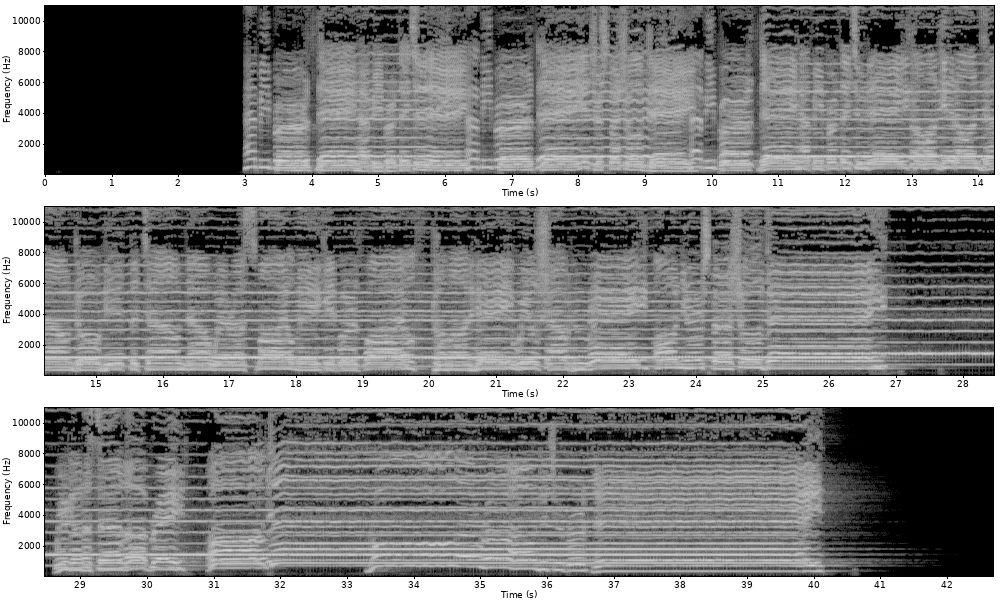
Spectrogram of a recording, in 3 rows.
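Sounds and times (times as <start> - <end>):
chipmunk-style sped-up voices singing a birthday song in English: 3.0 - 40.9.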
